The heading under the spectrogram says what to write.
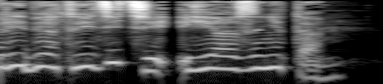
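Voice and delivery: trembling voice. Pestered by three classmates, a girl answers them: trembling voice. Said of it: "дрожащим голосом проговорила она".

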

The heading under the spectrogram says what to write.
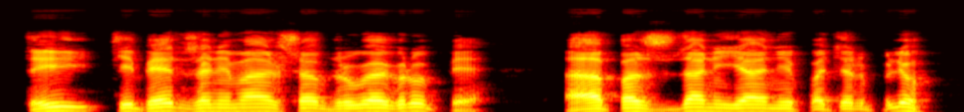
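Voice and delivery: plain

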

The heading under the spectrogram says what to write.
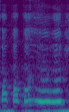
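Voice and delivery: put-on affected voice, high-pitched gibberish babble.

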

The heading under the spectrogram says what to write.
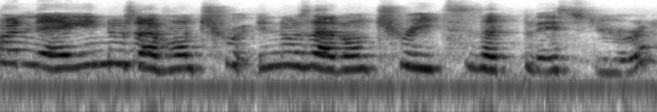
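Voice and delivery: high, slow, concerned voice in an English accent.

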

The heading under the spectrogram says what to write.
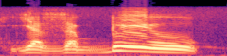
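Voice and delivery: scornful, contemptuous, drawn-out voice. Narrator reading a character's reply in a novel, contemptuous. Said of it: "презрительно произнес Дапонте".

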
